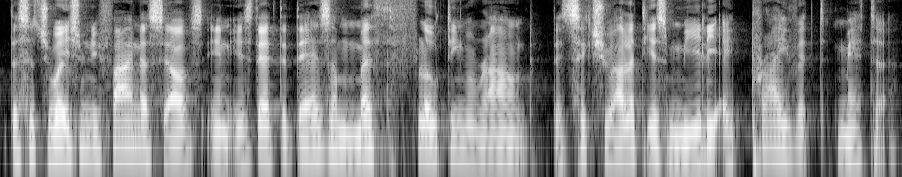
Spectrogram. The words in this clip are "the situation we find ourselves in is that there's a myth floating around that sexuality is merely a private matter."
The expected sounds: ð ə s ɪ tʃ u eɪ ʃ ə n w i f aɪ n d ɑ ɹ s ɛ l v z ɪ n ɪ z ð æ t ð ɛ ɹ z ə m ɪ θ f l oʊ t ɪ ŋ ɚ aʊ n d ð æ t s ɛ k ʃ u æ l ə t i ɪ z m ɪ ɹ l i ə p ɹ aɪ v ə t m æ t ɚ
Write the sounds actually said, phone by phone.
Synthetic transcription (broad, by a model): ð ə s ɪ tʃ u eɪ ʃ ə n w i f aɪ n d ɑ s ɛ l v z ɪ n ɪ z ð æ t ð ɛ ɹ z ə m ɪ θ f l oʊ t ɪ ŋ ɚ aʊ n d ð æ t s ɛ k ʃ u æ l ə t i ɪ z m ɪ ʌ l i ə p ɹ aɪ v ə t m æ t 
